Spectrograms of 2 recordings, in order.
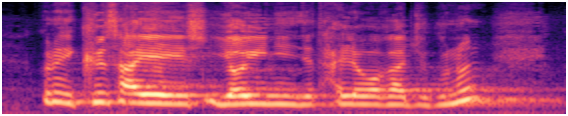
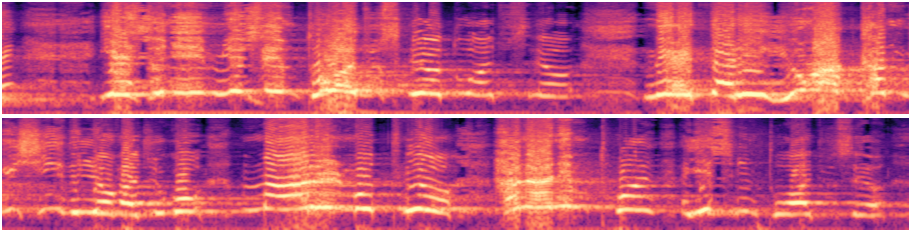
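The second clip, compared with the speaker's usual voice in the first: shouting louder; 13 semitones higher, 7 dB louder than usual. Acted. Ignored mother shouting harder to Jesus for her daughter, desperate cry. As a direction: scream the plea over and over. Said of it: "더 소리 질러야 되겠네".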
